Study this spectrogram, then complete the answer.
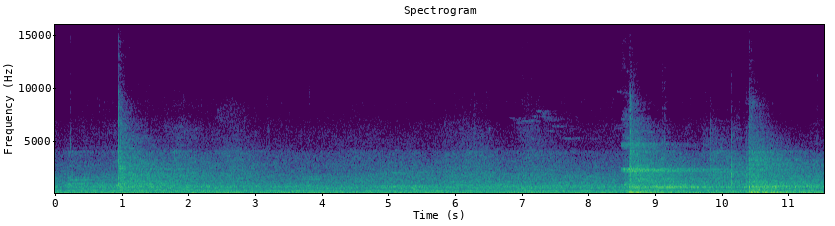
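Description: A hockey stick smacks a puck.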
